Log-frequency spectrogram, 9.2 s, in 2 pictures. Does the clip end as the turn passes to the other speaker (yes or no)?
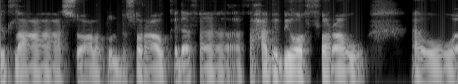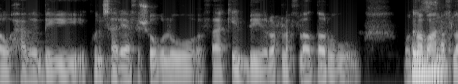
no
